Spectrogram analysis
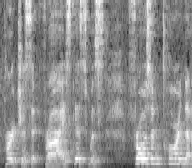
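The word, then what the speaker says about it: Frei's: So these are the three things that we got at Fry's, and Fry is spelled F-R-E-I.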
